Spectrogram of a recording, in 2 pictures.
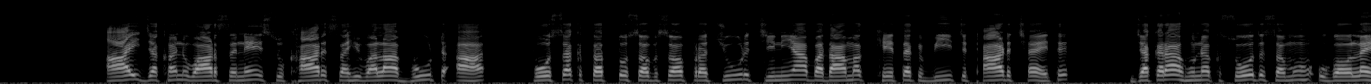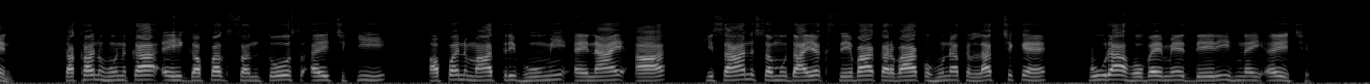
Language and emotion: Maithili, neutral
